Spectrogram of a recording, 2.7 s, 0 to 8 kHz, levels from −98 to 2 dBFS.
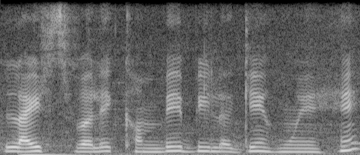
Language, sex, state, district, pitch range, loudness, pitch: Hindi, female, Punjab, Pathankot, 185-215 Hz, -20 LUFS, 205 Hz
